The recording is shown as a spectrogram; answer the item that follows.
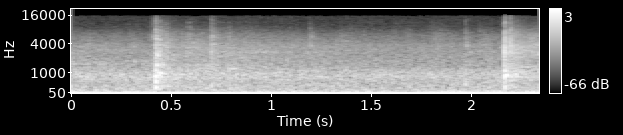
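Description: A badminton racket strikes the shuttlecock once, a sharp crack about half a second in, during a doubles rally, over a steady low hum.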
